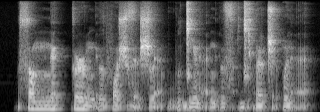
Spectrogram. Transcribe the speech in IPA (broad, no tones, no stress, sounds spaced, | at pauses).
s ɔ nː ɛ kː ə˞ ŋ ɛ̰ l f ɔ ʃ z ə̰ ʃ l æ̰ p ṵ l d͡ʑ ɛ̃ ɾ æ̰ n ɛ̰ l s ɑ̰ d͡ʑ ɑ̰ ɾ ə ʈ͡ʂ ɛ̰ p ə̃ ɾ æ̰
